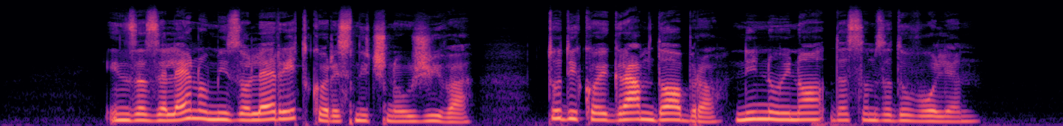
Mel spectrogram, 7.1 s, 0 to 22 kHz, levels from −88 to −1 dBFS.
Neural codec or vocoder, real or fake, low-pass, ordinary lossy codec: none; real; 19.8 kHz; none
